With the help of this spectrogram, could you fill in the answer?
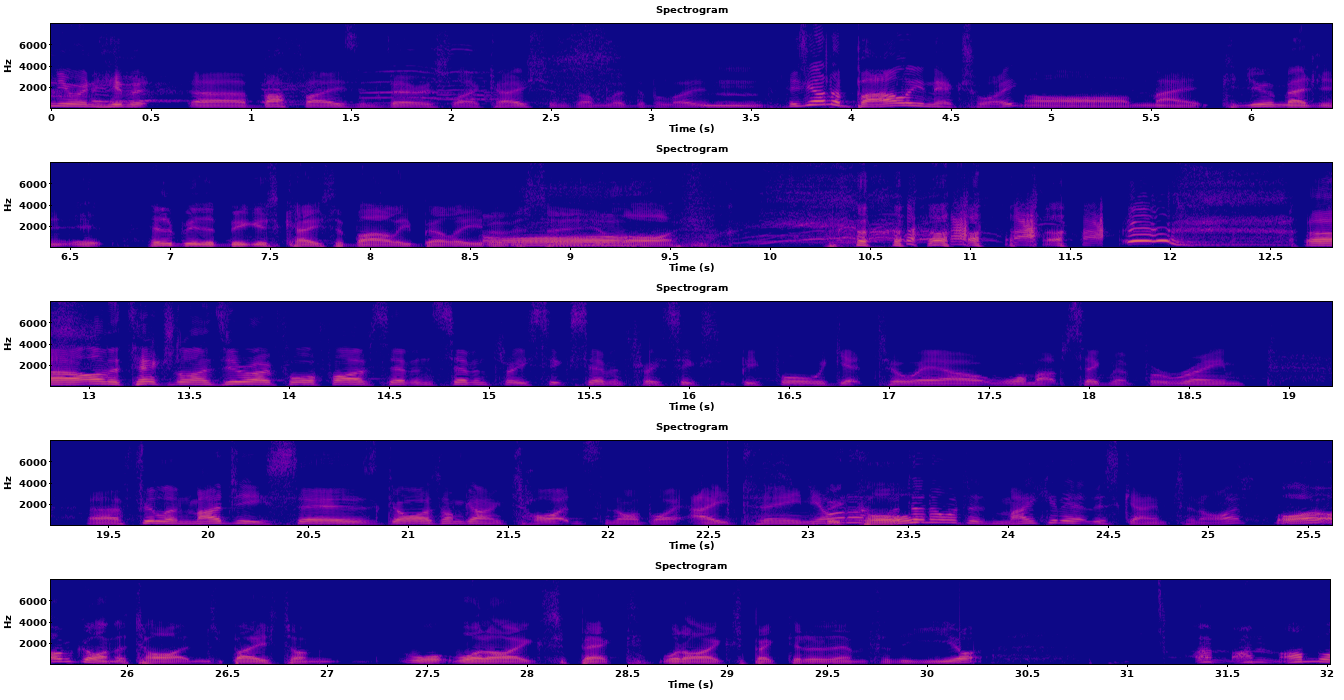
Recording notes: Live from Cbus Super Stadium ahead of the round 15 clash between the Titans and Tigers.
